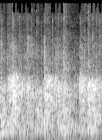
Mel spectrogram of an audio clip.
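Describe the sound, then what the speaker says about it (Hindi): Congregation applauding in a church service, a steady wash of hand claps that rises and falls in waves throughout, fairly close and with no voices over it. "ये परमेश्वर को धन्यवाद ताली देंगे और सराहना करते हैं हमारे पास्टर का।"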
